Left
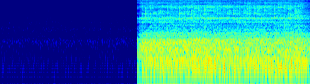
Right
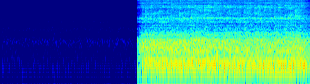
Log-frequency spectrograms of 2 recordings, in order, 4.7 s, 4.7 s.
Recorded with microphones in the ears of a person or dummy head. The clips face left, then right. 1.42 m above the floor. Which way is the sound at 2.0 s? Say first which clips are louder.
Left 2 dB; 20° left (ahead or behind).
